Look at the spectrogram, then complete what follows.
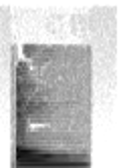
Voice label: "ㄡ", Chinese

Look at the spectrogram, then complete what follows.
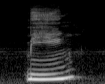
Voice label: "名", Chinese

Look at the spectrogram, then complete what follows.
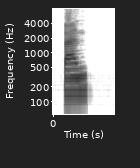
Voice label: "班", Chinese

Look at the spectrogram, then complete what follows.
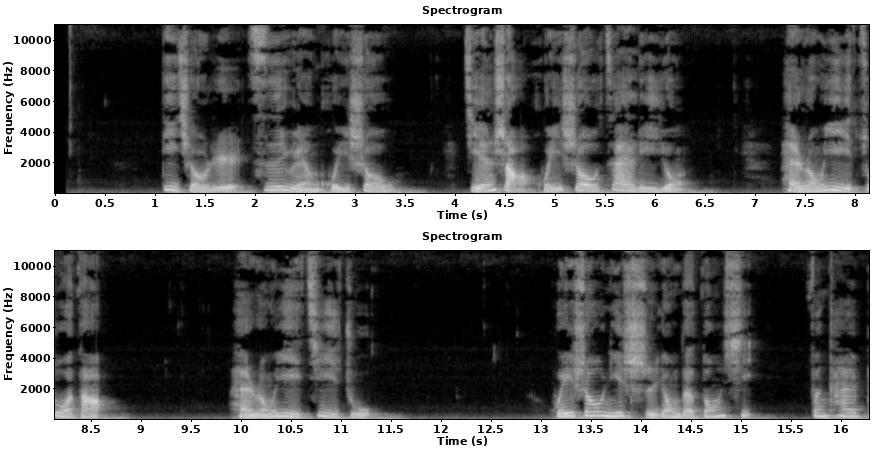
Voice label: Narration

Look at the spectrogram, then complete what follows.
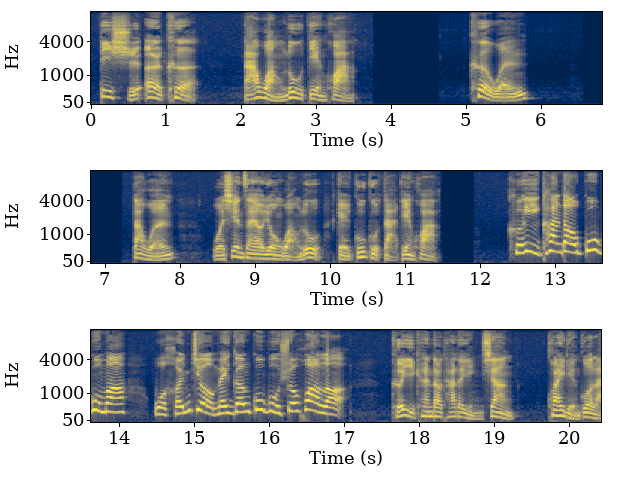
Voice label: Text Chinese

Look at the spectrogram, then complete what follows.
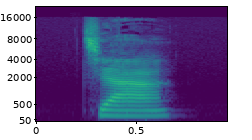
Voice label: "家", Chinese

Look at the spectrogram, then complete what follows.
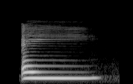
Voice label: "ㄟ", Chinese

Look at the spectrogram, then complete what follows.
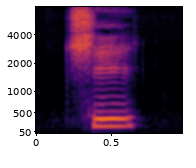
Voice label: "吃", Chinese

